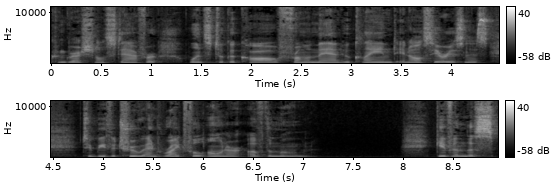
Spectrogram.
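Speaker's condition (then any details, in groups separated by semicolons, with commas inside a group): No condition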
